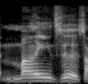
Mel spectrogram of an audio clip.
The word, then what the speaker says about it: Mises: No, it's the Mises Caucus. That's how you pronounce it. Mises. I know Americans struggle with the English language, but, it's Mises.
